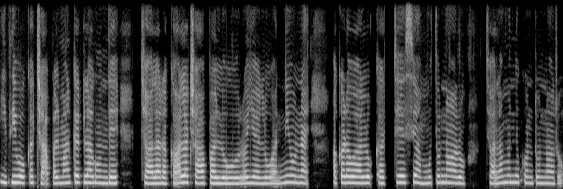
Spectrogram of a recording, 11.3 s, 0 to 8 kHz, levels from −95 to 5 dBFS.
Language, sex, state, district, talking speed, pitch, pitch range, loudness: Telugu, female, Andhra Pradesh, Anantapur, 105 wpm, 260 Hz, 255-280 Hz, -16 LUFS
